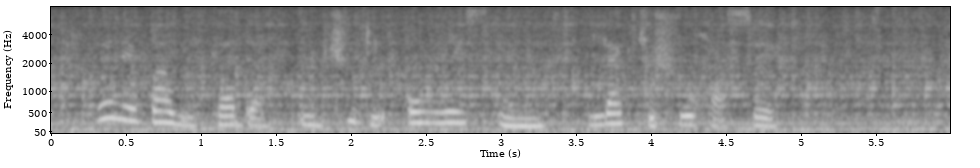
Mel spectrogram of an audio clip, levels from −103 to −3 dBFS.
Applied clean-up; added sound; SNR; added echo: none; Engine; 5 dB; none.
